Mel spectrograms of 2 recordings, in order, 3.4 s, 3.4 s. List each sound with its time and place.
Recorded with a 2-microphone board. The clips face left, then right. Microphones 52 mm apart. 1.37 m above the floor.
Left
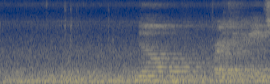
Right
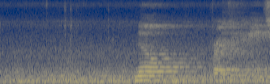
1.7 s a man speaking: 50° right (ahead or behind), 0.6 m; by 3.4 s 80° right, 1.8 m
